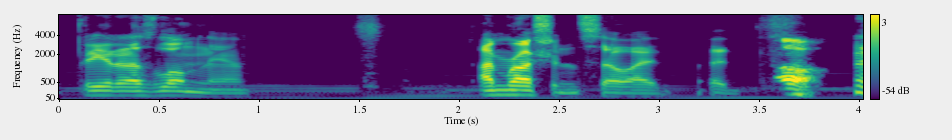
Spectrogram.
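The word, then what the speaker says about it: Prirazlomnoye: oil field, which I lack the ability to pronounce. I believe it's Prirazlomnia.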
